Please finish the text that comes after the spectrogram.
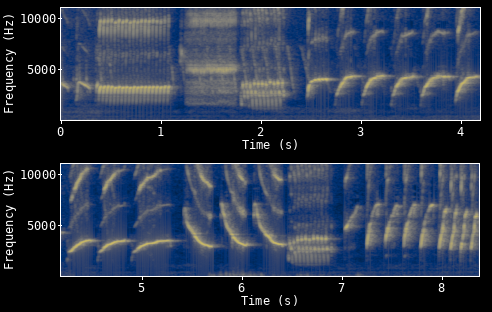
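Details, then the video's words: Canary singing energetically, trained to imitate a prinia's clicking call. Opening buzzy rolls give way to a long series of swooping rising-and-falling whistles, then quick clicky trills. "Burung kenari gacor isian prenjak klik"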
